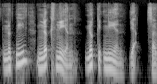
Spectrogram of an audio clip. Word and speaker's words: Nc'nean: So it was like, so it was shortened to NC'Nean.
